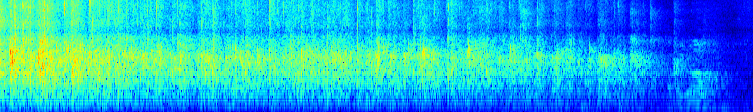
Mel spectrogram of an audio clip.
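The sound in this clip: Audience applause at a game jam event: dense, steady clapping from a crowd that keeps a fairly even level for about seven seconds before tapering off at the end.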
